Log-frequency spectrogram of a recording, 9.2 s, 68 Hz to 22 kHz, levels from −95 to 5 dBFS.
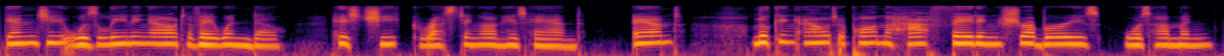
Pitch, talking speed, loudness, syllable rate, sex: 235 Hz, 150 wpm, -20 LUFS, 4.3 syllables/s, female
